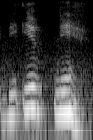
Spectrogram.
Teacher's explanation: یہاں پہ زائی کی آواز سیٹی کی آواز نہیں آنی چاہیے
